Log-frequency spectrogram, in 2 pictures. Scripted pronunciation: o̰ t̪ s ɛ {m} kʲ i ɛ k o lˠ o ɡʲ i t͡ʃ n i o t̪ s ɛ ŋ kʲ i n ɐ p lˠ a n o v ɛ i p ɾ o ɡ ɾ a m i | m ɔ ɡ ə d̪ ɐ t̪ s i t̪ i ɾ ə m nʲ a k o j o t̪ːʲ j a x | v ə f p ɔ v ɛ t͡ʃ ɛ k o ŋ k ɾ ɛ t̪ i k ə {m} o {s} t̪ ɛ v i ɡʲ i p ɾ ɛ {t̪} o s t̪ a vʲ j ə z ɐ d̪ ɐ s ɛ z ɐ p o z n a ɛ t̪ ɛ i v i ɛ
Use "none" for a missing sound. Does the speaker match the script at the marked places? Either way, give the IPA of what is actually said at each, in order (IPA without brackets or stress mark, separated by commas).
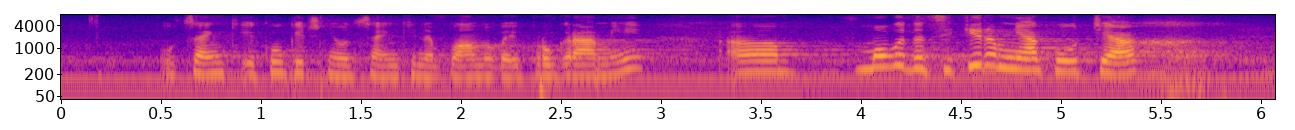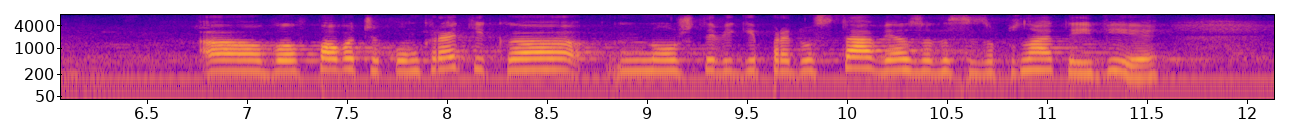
ŋ, n, ʃ, d̪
